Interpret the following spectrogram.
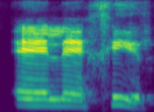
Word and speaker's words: elegir: Elegir. For Lee. Elegir. And remember to pronounce the R at the end, okay?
